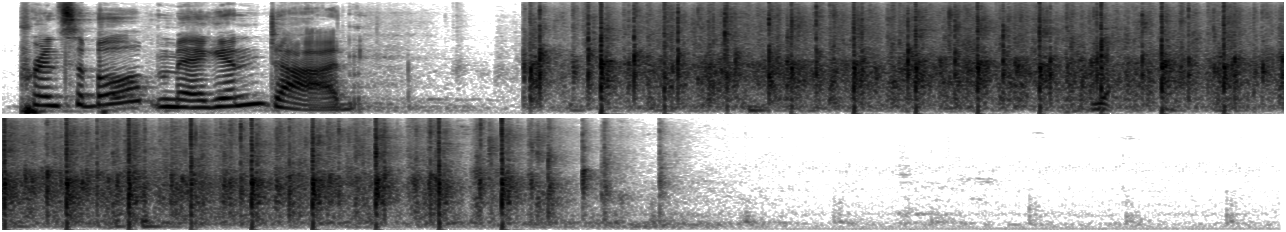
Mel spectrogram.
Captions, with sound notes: Principal, Megan Dodd. (audience applauding)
